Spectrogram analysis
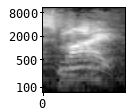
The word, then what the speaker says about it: Smythe: Smith is closing up his shop. That's Smythe. There you got it. That creep called him Smythe. He knew how to pronounce his name.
